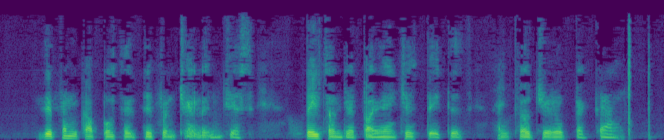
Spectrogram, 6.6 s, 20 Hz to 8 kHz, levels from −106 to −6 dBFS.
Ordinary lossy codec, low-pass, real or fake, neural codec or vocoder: MP3, 32 kbps; 7.2 kHz; fake; codec, 16 kHz, 1 kbps, FreqCodec, larger model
